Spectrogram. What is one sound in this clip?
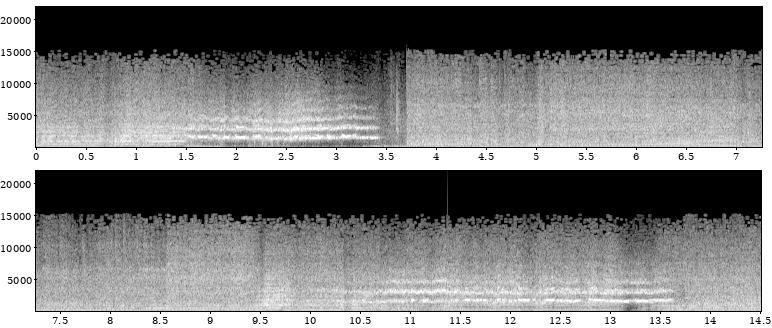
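A car engine roars and revs hard, rising and falling in pitch.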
